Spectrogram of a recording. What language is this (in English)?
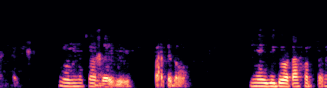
Odia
